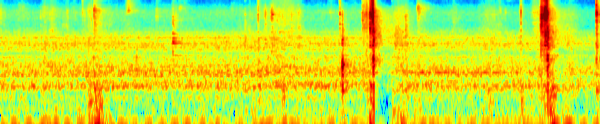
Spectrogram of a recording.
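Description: A few sharp knocks, mostly in the second half, from a chef's knife cutting through carrots onto a plastic cutting board. A steady low hum runs underneath.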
